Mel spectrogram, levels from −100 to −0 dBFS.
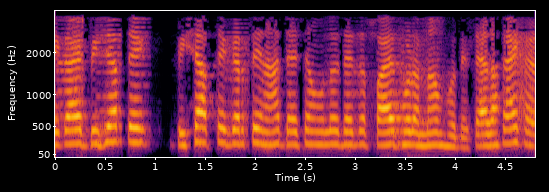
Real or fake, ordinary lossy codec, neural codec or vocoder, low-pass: fake; AAC, 16 kbps; codec, 16 kHz, about 1 kbps, DyCAST, with the encoder's durations; 3.6 kHz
